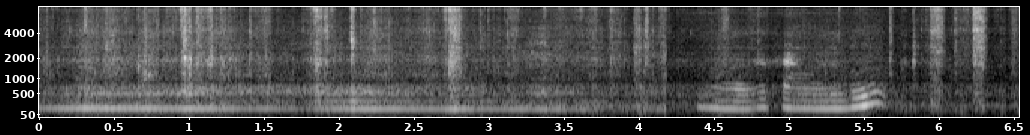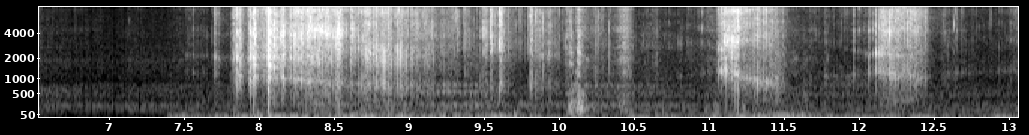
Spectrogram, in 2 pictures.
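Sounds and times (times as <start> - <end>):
person chewing crunchy sandwich: 7.4 - 13.0.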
